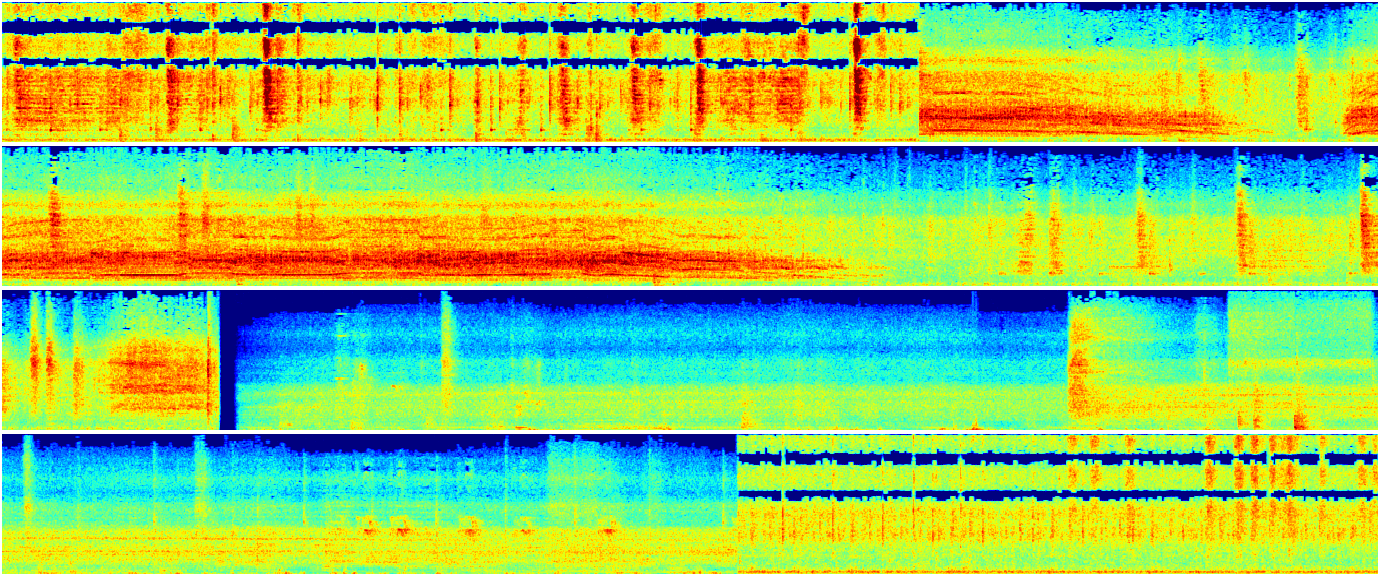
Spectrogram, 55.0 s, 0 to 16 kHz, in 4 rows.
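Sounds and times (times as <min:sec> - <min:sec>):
milking machinery running: 0:00.0 - 0:29.7, 0:38.2 - 0:55.0
platform clacks: 0:48.6 - 0:55.0.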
